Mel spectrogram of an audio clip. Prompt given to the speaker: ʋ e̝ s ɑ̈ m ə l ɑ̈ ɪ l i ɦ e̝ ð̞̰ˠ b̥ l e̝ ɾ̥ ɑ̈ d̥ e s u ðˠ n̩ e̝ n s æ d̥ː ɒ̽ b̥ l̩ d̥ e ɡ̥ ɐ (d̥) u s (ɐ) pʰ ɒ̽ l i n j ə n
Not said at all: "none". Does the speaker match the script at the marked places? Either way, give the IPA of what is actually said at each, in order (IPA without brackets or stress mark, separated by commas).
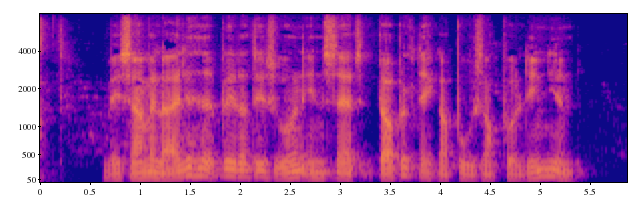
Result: b̥, ɐ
